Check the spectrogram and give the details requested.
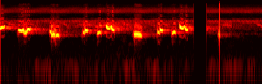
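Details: Sooty-headed bulbul (trucuk), described as singing vigorously: a fast run of short, slurred chirpy notes in quick bursts, then a pause broken by one sharp click and a faint trailing note.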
